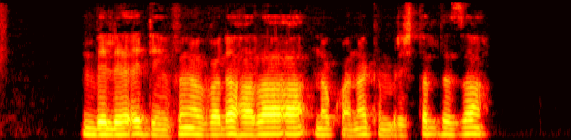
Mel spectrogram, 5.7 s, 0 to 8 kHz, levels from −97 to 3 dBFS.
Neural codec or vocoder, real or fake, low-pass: vocoder, 22.05 kHz, 80 mel bands, Vocos; fake; 7.2 kHz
